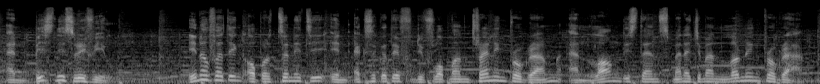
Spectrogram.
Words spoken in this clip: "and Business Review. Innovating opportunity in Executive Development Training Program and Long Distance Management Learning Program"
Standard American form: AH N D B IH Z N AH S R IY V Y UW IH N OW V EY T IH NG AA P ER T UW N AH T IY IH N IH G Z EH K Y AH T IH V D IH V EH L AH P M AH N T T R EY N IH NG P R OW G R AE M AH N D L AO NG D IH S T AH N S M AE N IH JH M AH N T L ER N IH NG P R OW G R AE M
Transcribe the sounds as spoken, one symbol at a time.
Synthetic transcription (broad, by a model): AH N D B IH S N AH S R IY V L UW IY N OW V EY T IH NG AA P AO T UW N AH T IY IH N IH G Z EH K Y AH T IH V D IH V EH L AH P M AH N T T R EY N IH NG P R OW G R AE M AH N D L AO NG D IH S T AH N S M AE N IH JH M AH N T L ER N IH NG P R OW G R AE M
